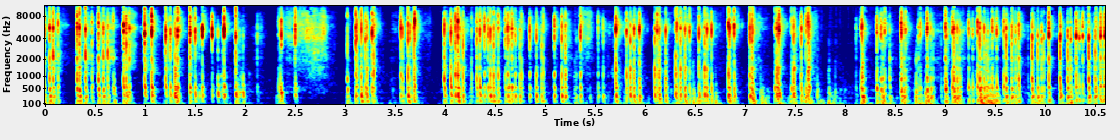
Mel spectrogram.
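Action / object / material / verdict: tap / plastic microphone housing / plastic / none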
